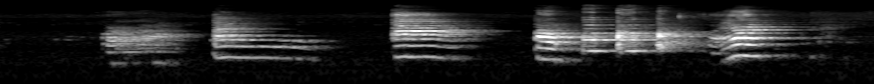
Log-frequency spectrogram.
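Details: Talking parakeet said to say any human words, imitating speech indoors: five clear, high-pitched voiced syllables with strong harmonics, short words spaced about half a second apart, the last few run together into a longer phrase.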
